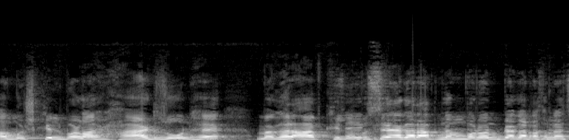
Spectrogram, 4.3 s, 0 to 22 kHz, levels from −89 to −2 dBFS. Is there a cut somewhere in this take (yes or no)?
yes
